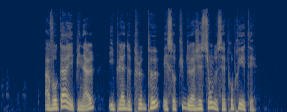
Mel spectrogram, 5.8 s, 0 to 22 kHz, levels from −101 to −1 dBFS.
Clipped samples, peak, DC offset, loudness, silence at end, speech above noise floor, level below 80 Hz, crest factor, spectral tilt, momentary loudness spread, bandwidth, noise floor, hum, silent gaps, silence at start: under 0.1%; -22 dBFS; under 0.1%; -37 LUFS; 0.65 s; 51 dB; -66 dBFS; 16 dB; -6.5 dB/octave; 9 LU; 15.5 kHz; -87 dBFS; none; none; 0.9 s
